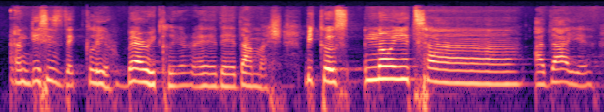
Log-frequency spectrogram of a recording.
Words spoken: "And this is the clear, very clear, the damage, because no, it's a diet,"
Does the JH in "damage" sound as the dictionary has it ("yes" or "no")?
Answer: no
